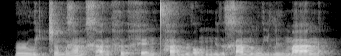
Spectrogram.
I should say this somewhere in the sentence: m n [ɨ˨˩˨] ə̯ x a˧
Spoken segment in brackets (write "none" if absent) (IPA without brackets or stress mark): ɨ˨˩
